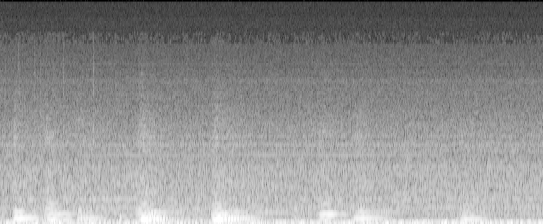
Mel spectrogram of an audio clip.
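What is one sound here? A cello plays slow, deep bowed notes.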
